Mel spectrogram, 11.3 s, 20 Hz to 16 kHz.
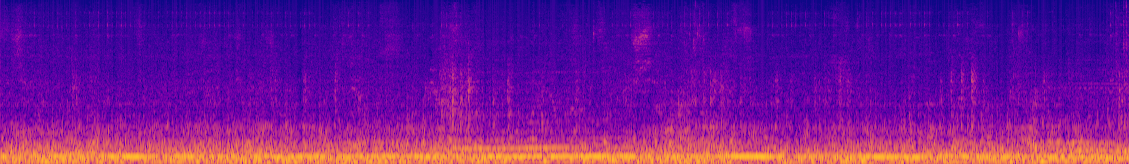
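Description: Cabin noise inside a SVARZ-MAZ-6235.00 trolleybus: a steady low hum with rumble underneath and a few faint rattles, and a faint slightly rising whine around the middle.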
